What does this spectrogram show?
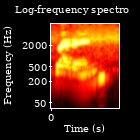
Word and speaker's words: Reading: And then my favorite is Reading, which is spelled exactly the same way as reading.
